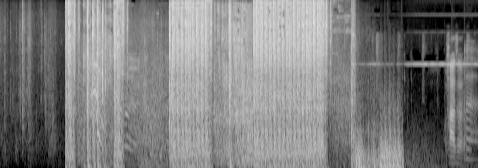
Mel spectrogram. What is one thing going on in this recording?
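A rifle fires in rapid bursts.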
